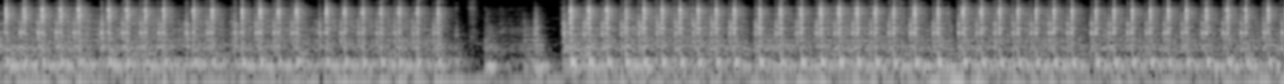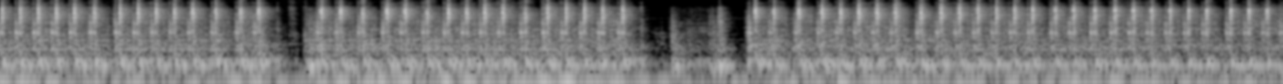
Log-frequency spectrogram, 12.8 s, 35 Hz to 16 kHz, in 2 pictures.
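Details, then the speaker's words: New-in-box circa-1985 Epson DX-10 printer printing a Windows 2000 generic text-only test page via printer port: rapid even clatter of print strikes, short pauses at line returns; worked perfectly, normal printing. "oh that is actually pretty cool that worked perfectly"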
